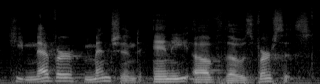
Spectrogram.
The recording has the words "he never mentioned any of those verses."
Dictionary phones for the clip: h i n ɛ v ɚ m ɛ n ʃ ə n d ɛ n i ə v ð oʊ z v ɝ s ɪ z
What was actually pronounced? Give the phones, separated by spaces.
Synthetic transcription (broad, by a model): h i n ɛ v ɚ m ɛ n ʃ ə n d ɛ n i ə v ð oʊ z v ɝ s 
